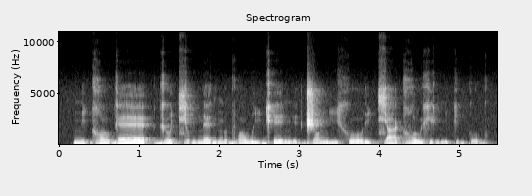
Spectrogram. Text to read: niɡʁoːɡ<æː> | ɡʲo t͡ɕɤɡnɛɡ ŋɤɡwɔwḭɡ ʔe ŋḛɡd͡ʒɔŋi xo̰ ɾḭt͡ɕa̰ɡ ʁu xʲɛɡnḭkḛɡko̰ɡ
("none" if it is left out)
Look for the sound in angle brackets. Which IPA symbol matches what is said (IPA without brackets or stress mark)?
ɛː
